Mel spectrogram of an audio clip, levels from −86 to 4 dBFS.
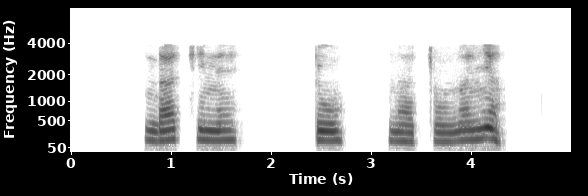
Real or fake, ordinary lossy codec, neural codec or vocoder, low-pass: fake; AAC, 16 kbps; codec, 44.1 kHz, 7.8 kbps, DAC; 7.2 kHz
